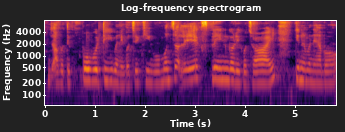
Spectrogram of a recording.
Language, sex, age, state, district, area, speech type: Nepali, female, 18-30, West Bengal, Darjeeling, rural, spontaneous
